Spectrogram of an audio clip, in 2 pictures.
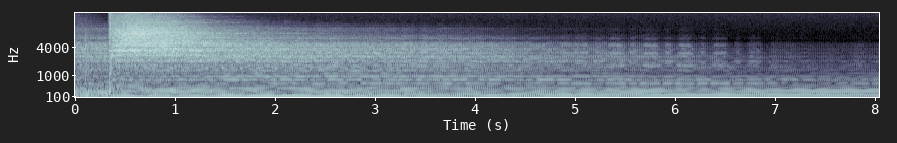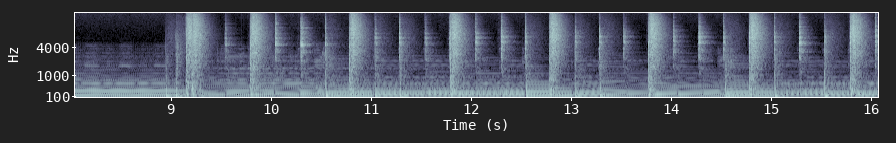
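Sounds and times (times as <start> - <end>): drum hits: 0.0 - 2.2, 9.0 - 16.0
distorted electric guitar chord: 0.0 - 11.5.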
